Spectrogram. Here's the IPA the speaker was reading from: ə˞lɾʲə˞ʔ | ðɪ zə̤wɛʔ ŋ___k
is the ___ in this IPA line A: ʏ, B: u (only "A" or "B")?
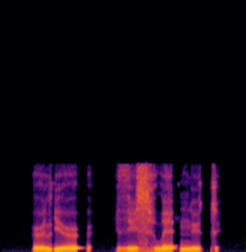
A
